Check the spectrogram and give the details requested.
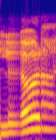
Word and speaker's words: Lara: of Spain Spain and am I pronouncing your name right is it laa or Laura which would you prefer well the thing is that as I canot pronounce well sound sounds in English my name is La laa laa okay but doesn't matter if you want to call me Laura is perfect okay okay I I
